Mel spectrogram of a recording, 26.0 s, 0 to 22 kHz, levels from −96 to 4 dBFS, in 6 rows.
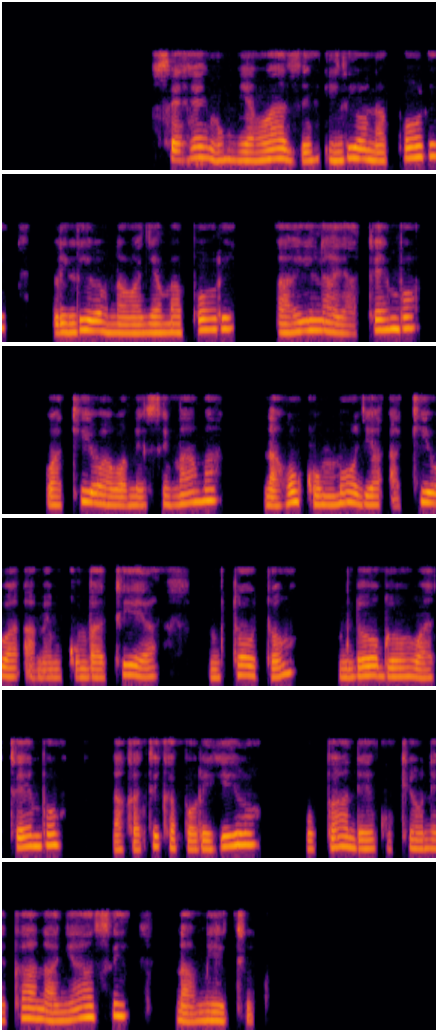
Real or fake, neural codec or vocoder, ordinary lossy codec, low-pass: fake; codec, 16 kHz in and 24 kHz out, 2.2 kbps, FireRedTTS-2 codec; Opus, 64 kbps; 7.2 kHz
